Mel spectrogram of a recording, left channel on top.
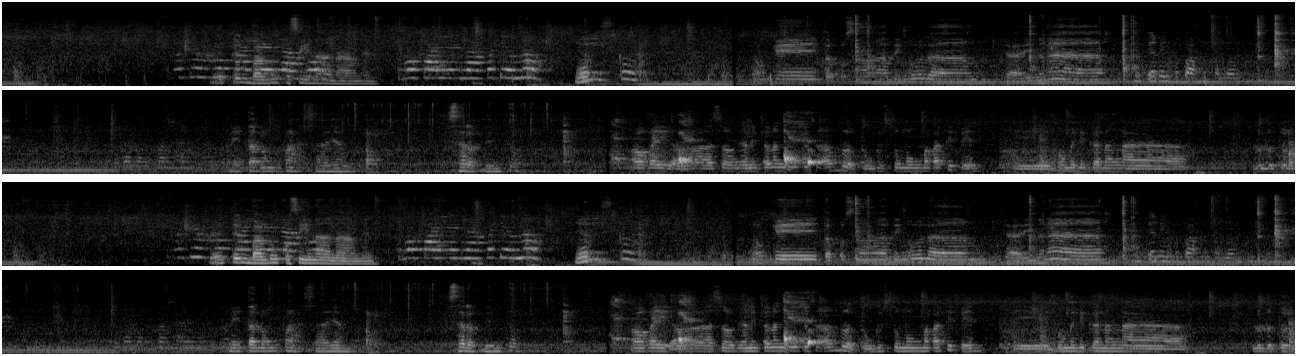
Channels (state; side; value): normal; both; correlation 0.20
